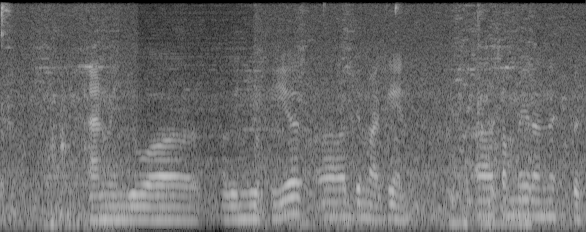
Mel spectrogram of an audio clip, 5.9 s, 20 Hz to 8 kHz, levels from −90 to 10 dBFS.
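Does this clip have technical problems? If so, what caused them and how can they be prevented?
Yes: from 1.40 to 2.53 s the speech suddenly goes roomy and hollow, thinner in the bass, a few dB quieter, with more background noise. That's likely a switch to a distant microphone, with the close mic dropping out. To prevent it, check the close mic's connection and battery before recording.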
